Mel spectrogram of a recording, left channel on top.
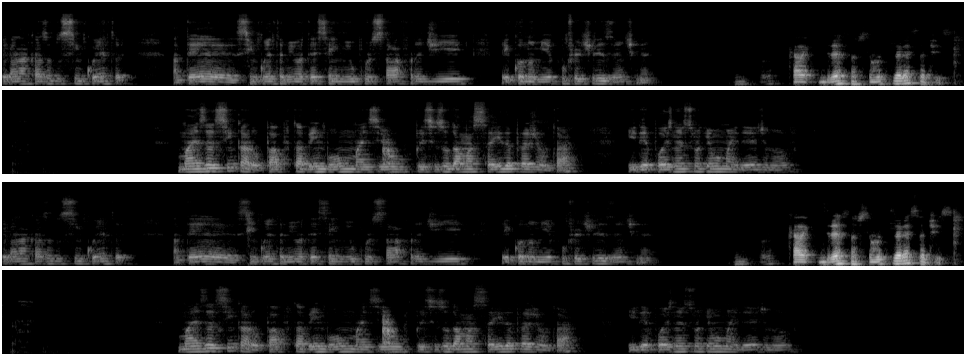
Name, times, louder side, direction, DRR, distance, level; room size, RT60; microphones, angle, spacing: voice 1, 0.0-6.5 11.4-17.6, left 3 dB, 50° left, 1.0 m, -36 dB
voice 2, 7.9-9.4 13.4-13.5, right 4 dB, 70° right, 0.5 m, -24 dB
9.0 x 5.4 x 2.6 m
head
